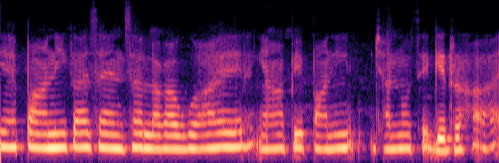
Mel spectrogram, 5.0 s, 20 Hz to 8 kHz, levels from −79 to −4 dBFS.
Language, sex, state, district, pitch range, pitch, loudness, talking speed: Hindi, female, Chandigarh, Chandigarh, 205-225 Hz, 215 Hz, -15 LUFS, 180 wpm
